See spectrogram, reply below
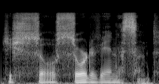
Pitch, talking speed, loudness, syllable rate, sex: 95 Hz, 190 wpm, -16 LUFS, 4.7 syllables/s, male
